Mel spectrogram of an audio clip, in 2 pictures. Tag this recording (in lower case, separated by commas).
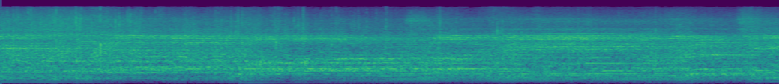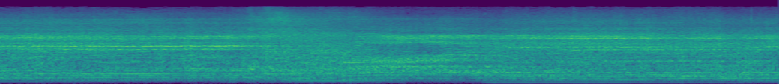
male singing, music, choir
